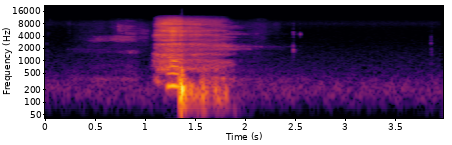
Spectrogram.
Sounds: Sigh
